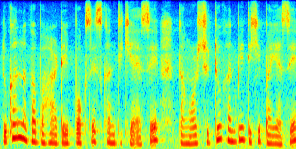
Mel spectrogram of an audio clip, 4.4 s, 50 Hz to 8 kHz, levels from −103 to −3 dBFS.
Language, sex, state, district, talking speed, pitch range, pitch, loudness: Nagamese, female, Nagaland, Dimapur, 200 wpm, 165-230 Hz, 185 Hz, -18 LUFS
